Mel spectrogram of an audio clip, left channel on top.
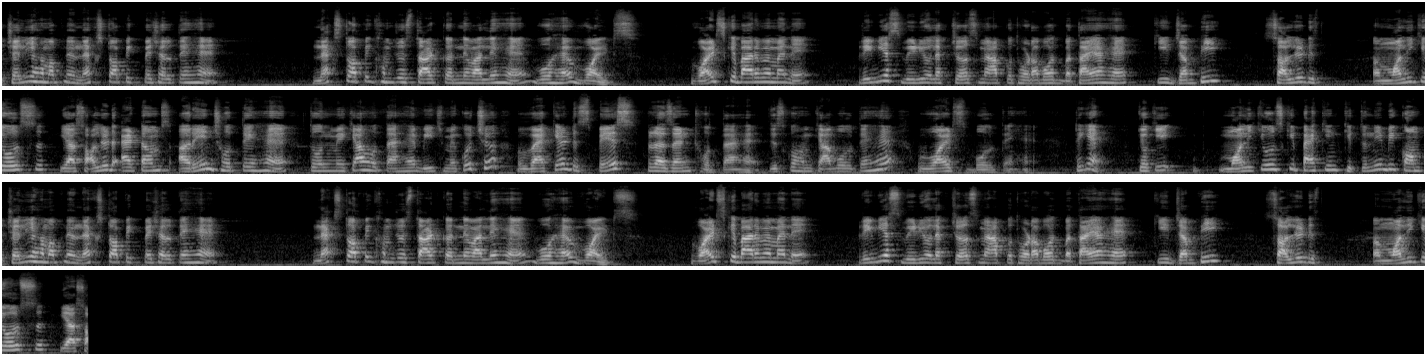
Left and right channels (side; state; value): right; drops out; at 15.1 s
